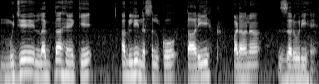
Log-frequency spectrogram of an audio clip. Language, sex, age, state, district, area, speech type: Urdu, male, 18-30, Delhi, North East Delhi, rural, spontaneous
